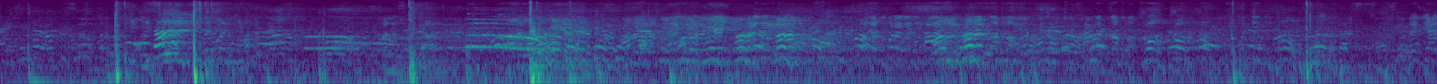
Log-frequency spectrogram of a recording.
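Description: Sharp thuds of a football being struck on an artificial pitch, about five in all, the loudest about two seconds in, over players shouting and calling.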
